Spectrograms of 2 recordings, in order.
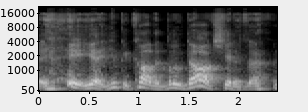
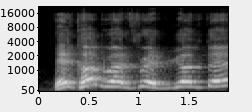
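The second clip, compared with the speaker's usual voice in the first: put-on loud, high country-boy Southern drawl; 7 semitones higher, 6 dB louder than usual. Retelling how Frank Lucas really sounded: imitating a country boy accent. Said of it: "He talked like a country boy".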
